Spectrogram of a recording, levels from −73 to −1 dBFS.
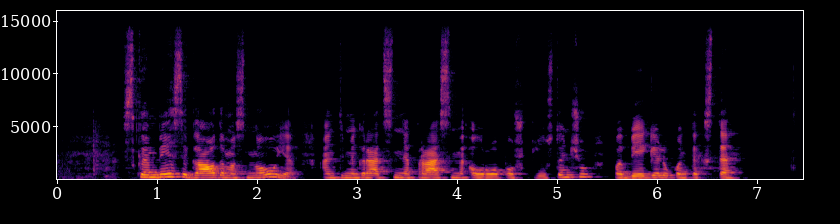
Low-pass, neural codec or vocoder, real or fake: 14.4 kHz; none; real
